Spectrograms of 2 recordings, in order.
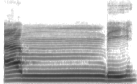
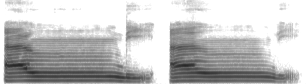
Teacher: yang perlu diperhatikan Jangan dibaca dengan iuni karena dia ada gunahnya maka ditahan dulu ya gunahnya ditahan tiga harakat dan dirapatkan secara ringan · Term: ikqlab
